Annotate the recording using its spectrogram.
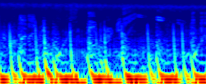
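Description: Fast electronic tekno-style dance music with a heavy, sustained bass and a rapid, driving kick drum and percussion, plus short gliding synth lines.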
